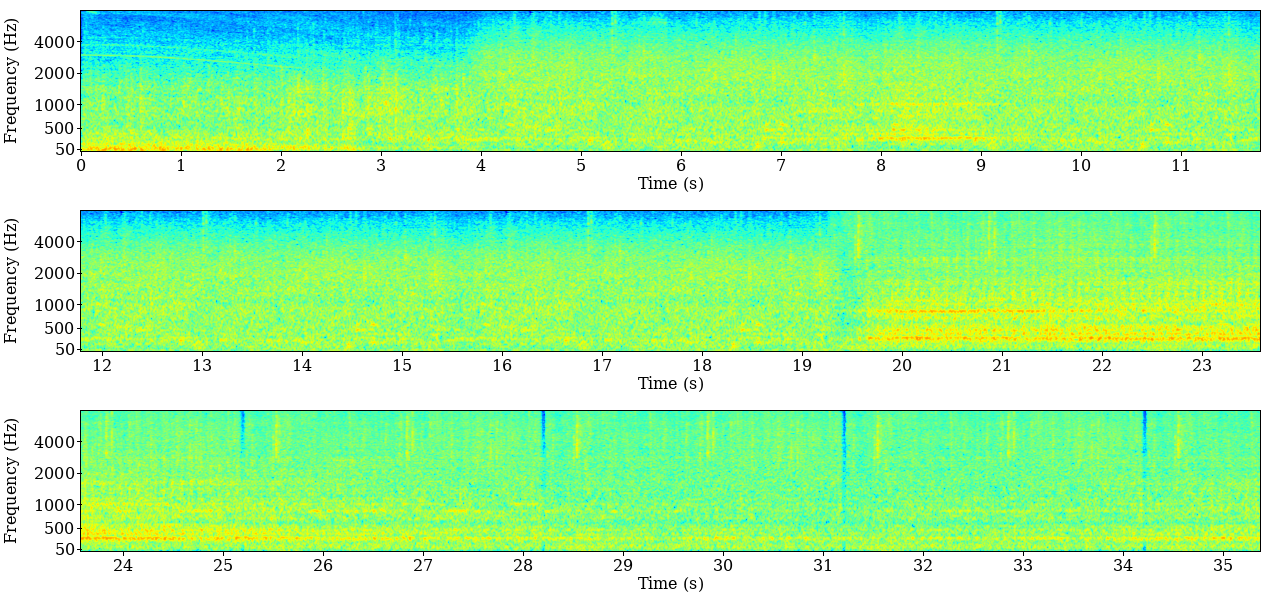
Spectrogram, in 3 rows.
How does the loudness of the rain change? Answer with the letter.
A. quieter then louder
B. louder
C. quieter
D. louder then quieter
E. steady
E.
